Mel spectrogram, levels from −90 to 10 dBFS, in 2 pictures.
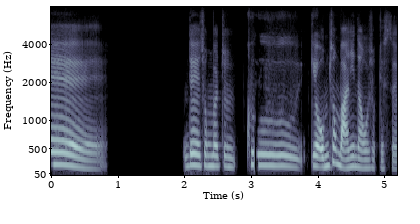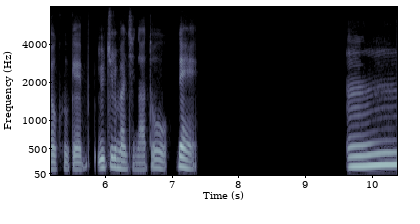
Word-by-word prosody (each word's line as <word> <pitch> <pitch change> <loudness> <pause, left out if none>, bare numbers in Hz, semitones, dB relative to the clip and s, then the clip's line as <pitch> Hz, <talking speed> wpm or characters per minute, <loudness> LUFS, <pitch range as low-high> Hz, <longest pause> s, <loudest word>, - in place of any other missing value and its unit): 네. 185 -10 +4 1.2
네. 200 +2 +4
정말 190 -1 +1
좀 175 -3 -4 0.2
그게 195 -4 0
엄청 190 +7 +4
많이 170 +1 +4
나오셨겠어요. 150 -5 -4
그게 125 -1 -9 0.2
일주일만 155 -4 -4
지나도. 120 +4 -10
네. 170 -6 -2 2.3
음. 195 +4 +1
180 Hz, 160 characters per minute, -23 LUFS, 150-195 Hz, 2.3 s, 네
